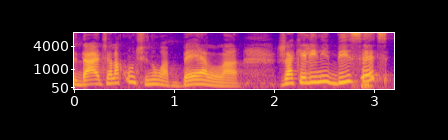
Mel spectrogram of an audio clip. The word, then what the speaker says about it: Bisset: Here in Brazil we say Bisset, but it's not the way you used to say. No, it's Bisset. Bisset. Bisset. Bisset. Bisset. It's Scottish. Because it's Scottish.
